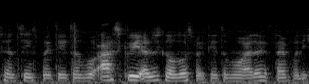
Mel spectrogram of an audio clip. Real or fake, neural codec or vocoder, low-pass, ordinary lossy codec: real; none; none; none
